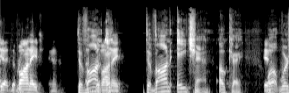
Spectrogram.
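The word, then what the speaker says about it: Achane: night that he won it's not a chain it's Han is that is that Devin's last name is that correct yeah Devon a Chan okay well we're saying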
